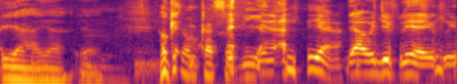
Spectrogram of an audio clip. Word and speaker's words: Sevilla: So Spanish, no mono L double no be pronounce Y. Yeah. Okay. Some can Sevilla.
